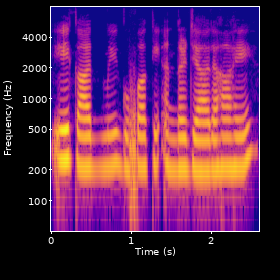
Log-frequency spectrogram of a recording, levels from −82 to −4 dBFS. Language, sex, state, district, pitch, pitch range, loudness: Hindi, female, Uttar Pradesh, Lucknow, 210 Hz, 205-225 Hz, -17 LUFS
